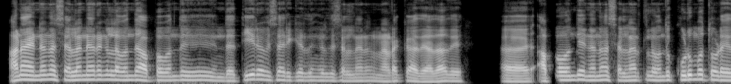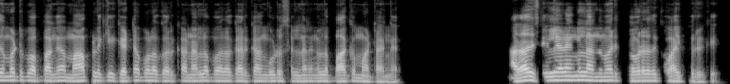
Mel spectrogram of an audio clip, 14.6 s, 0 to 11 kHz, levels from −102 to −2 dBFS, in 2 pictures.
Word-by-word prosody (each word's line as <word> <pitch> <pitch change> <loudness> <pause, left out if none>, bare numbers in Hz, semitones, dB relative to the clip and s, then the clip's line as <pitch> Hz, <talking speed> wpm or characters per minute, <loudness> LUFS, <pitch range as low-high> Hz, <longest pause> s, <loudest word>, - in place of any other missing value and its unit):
ஆனா 180 - +6
என்னன்னா 180 +2 +2
சில 165 0 +3
நேரங்கள்ல 180 -1 +2
வந்து 165 +1 +1
அப்ப 145 +2 -5
வந்து 160 +2 -1 0.3
இந்தத் 130 -2 -3
தீர 185 +2 +2
விசாரிக்கிறதுங்கறது 150 -3 -3
சில 125 - -2
நேரம் 130 -2 -4
நடக்காது. 120 -1 -1
அதாது, 120 +3 +1 0.7
அ - - +2 0.2
அப்போ 125 +7 -6
வந்து 170 +2 +1
என்னன்னா, 160 +1 +1
சில 145 - -1
நேரத்துல 155 +1 -1
வந்து 160 +1 -2
குடும்பத்தோட 175 -3 +2
இத 150 - 0
மட்டும் 150 -1 -2
பாப்பாங்க. 135 0 0
மாப்பிள்ளைக்கு 140 +1 -1
கெட்ட 125 +4 0
பழக்கம் 135 -2 -1
இருக்கா, 125 +1 -4
நல்ல 135 +2 -1
பழக்கம் 125 0 -1
இருக்கான்னு 120 +1 -3
கூடச் 130 -1 -4
சில 120 -1 -4
நேரங்கள்ல 120 0 -3
பாக்கமாட்டாங்க. 110 -5 -3 1.2
அதாது 145 +6 +7
சில 150 +2 +3
இடங்கள்ல 160 -1 +3
அந்த 140 0 -2
மாரி 150 -1 0
தவறுறதுக்கு 130 0 0
வாய்ப்பு 115 -1 -2
இருக்கு. 95 0 -9
140 Hz, 180 wpm, -24 LUFS, 125-160 Hz, 1.2 s, அதாது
